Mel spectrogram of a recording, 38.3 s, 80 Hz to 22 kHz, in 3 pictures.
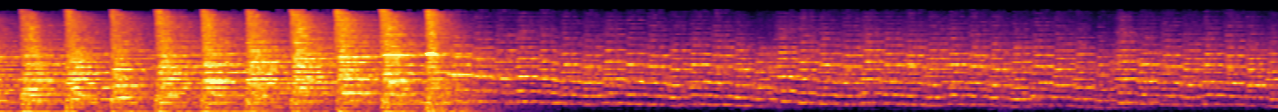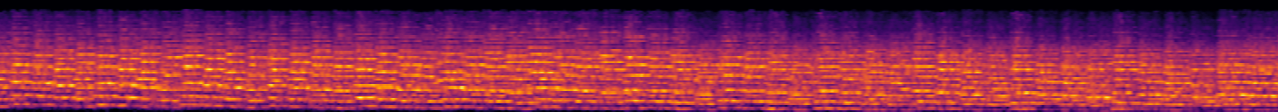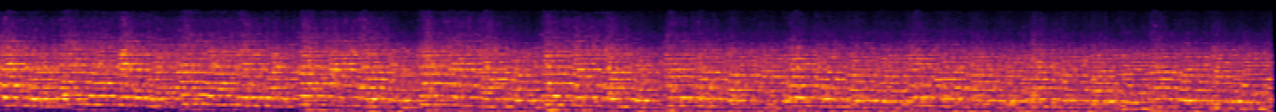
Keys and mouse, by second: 0.7 click, 1.9 Tab, 5.6 click, 5.9 KP_Divide, 6.3 Tab, 7.7 3, 8.6 KP_1, 9.2 alt+z, 11.4 shift+click, 12.3 shift+click, 13.0 g, 13.2 x, 14.3 click, 14.9 alt+z, 15.7 Tab, 16.3 ctrl+2, 17.2 Tab, 20.2 ctrl+r, 21.9 click, 22.2 ctrl+r, 24.5 click, 25.4 ctrl+r, 27.2 click, 27.5 ctrl+r, 30.0 click, 30.3 ctrl+r, 33.1 click, 33.6 ctrl+r, 35.7 click.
